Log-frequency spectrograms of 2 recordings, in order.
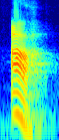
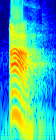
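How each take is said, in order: First: The pitch is short and sharp. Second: The pitch is short and sharp.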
